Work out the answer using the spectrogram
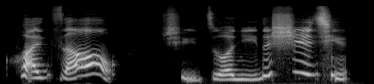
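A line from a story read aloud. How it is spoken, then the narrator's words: Sudden laugh, then scream. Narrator (Chinese): 女孩突然大笑，随即对我尖叫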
